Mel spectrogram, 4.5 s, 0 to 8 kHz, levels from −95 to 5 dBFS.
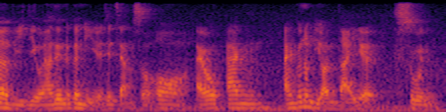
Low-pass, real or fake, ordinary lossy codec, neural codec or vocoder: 7.2 kHz; real; none; none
